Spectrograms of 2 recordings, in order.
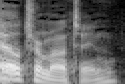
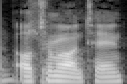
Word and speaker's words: ultramontane: The ultramontane? Is that? How bad of a pronunciation is that? – Yeah, ultramontane. Yeah, ultramontane.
